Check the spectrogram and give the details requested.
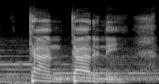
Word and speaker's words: KhanKarni: KhanKarni, so you know the meaning, and it's pronounced KhanKarni.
